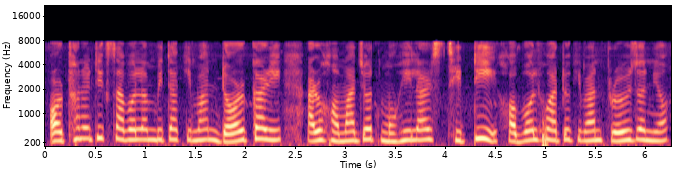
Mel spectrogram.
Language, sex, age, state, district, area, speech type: Assamese, female, 18-30, Assam, Dibrugarh, rural, spontaneous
